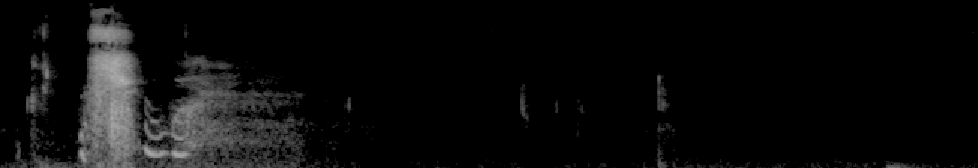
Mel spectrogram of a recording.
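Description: A single sharp sneeze with a short vocal tail, then quiet room noise with a faint sniff or two.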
